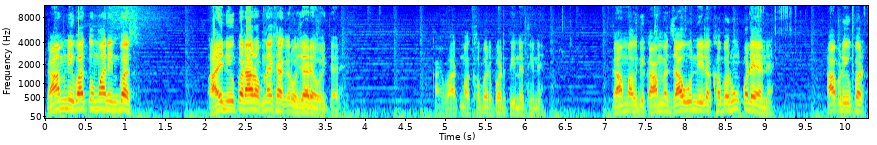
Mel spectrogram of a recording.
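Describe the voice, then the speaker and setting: An actor playing a short-tempered, defensive elder brother and farmer, speaking with a Kathiawadi Gujarati accent. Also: male voice, on the high side, expressive, soft background music, natural voice. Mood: grumbling. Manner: defensive and quick to snap. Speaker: elder brother in a land feud. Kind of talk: rural family drama acting.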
